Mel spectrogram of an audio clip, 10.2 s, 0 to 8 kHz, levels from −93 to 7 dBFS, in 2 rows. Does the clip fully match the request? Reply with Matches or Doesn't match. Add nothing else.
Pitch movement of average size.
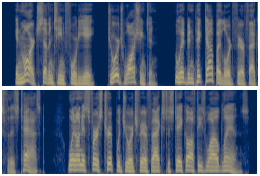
Doesn't match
